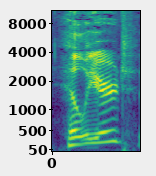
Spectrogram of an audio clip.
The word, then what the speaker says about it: Hilliard: Hilliard, is that how you say his name? – Oh yeah.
